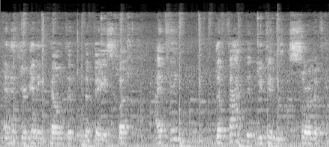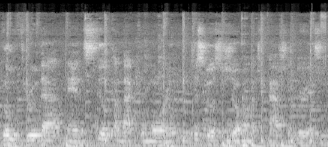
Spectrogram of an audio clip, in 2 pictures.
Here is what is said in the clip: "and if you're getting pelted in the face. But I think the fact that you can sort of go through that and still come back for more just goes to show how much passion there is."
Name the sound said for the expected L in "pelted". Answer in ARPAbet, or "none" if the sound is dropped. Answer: N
